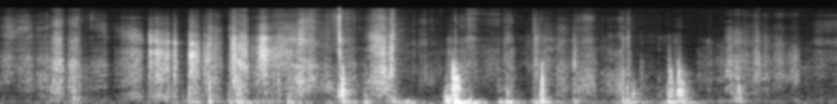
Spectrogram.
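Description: Long red-painted nails and fingertips turn and squeeze the glossy paper pages of a large, thick hardcover book with a teal cloth cover lying open on a table. A quiet, steady series of soft papery swishes, crinkles and rustles follows, with one sharper page snap near the middle. The brief bursts fade quickly between touches.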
